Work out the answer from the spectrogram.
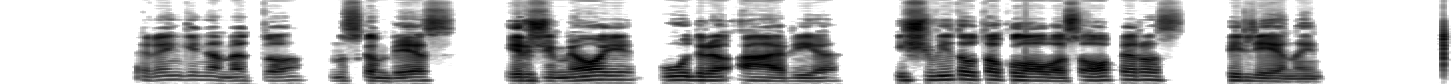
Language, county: Lithuanian, Kaunas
